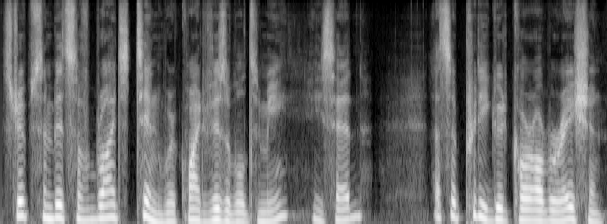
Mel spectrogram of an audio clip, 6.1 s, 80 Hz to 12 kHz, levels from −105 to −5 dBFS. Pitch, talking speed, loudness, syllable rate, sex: 160 Hz, 180 wpm, -17 LUFS, 5.3 syllables/s, male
